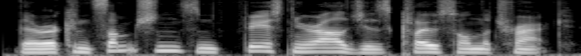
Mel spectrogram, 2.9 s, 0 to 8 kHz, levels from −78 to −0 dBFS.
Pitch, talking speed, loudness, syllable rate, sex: 155 Hz, 205 wpm, -17 LUFS, 6.6 syllables/s, male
